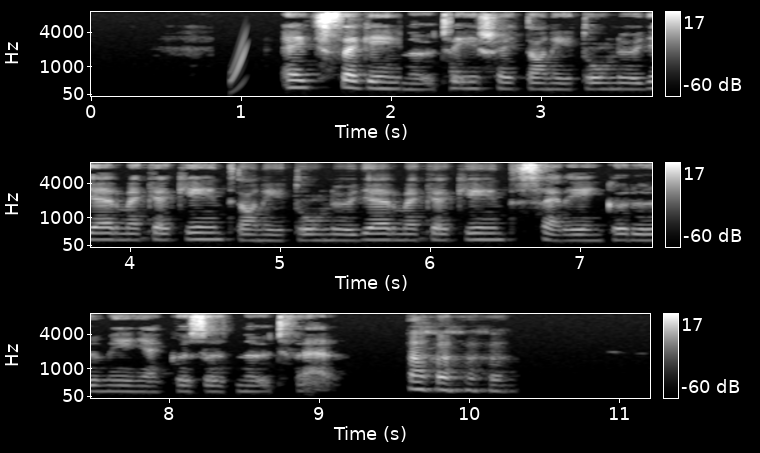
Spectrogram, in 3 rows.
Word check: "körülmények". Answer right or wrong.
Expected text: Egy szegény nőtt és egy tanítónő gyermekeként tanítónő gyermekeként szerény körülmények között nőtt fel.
right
